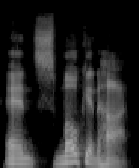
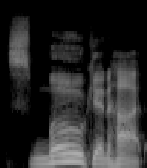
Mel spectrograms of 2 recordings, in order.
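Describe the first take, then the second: First: Said in the usual way. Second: Smoking hot drawn out slow and louder; drawn out emphasis. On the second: Real, not acted. To his cohost about the actress, smoking hot drawn out slow. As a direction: lean into smoking hot and savour it.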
